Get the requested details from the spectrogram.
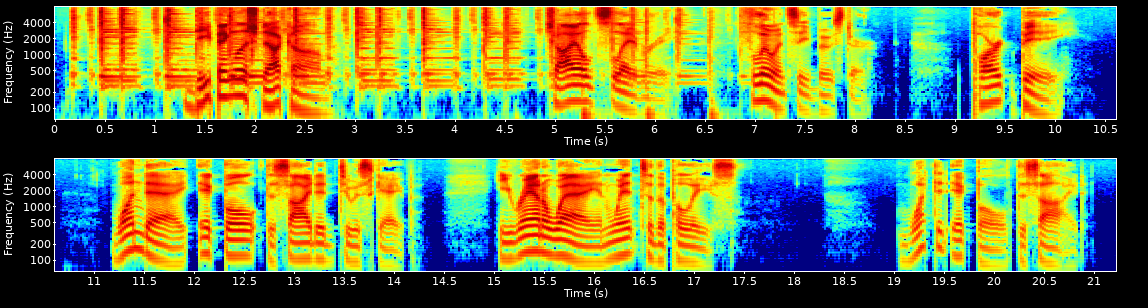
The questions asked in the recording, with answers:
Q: What did Iqbal decide?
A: He decided to escape.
